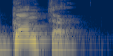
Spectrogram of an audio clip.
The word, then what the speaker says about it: Gunther: He is now named Gunther or Gunther. I say Gunther because that's the way he pronounces it.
